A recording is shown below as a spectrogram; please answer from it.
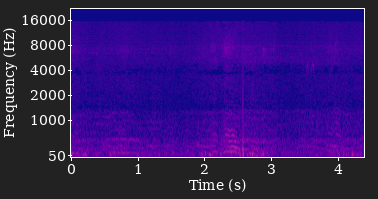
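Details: Buzzing honey bee hive at Mt. Perry, Ohio, a weak colony that survived winter, opened for inspection and oxalic acid treatment against varroa mites; thick, rough drone of many wings with a brief louder swell and a knock midway.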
